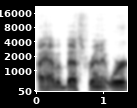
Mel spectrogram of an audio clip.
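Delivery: ordinary talk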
